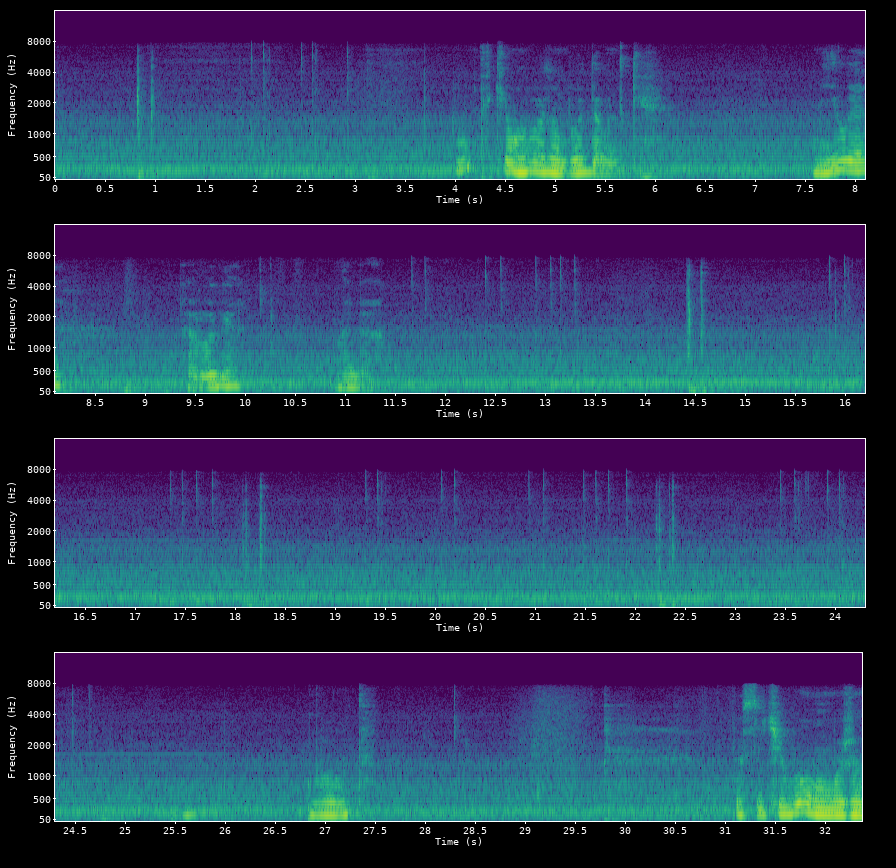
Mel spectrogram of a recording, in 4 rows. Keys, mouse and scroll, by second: 0.8 s, 2.4 click, 2.8-5.8 middle drag, 11.6 click, 12.3 click, 12.9 click, 13.1 click, 14.4 g, 17.3 click, 17.5 click, 18.0 g, 20.0 click, 20.9 click, 21.4 click, 21.7 click, 22.2 g, 23.8 click, 24.4-27.4 middle drag, 28.4-29.0 scroll down 2, 29.1-32.3 middle drag.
